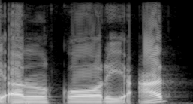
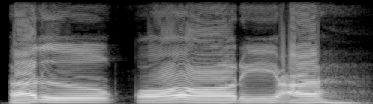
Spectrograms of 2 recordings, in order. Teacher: ketika kita wakaf ini kita ganti dengan huruf ha yang dimatikan. Maka bukan lagi alqoriat tapi alqoriaah.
